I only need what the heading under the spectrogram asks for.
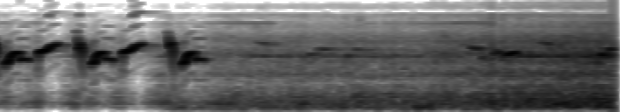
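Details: Sooty-headed bulbul song used as a lure to stimulate silent bulbuls: a quick series of about five clear, bubbly whistled notes that rise and dip, then fading background hiss.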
